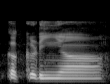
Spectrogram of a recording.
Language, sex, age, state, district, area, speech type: Dogri, male, 30-45, Jammu and Kashmir, Udhampur, rural, spontaneous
